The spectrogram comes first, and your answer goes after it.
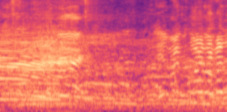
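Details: At a market in Barisal, Sahiwal bull calves low with a long, steady moo in the first half, then fade under overlapping speech and busy market chatter.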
